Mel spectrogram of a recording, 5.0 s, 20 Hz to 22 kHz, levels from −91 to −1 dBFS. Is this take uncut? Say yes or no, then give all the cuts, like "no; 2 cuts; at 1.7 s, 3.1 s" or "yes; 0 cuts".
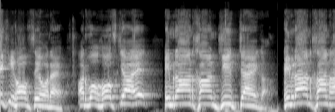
no; 2 cuts; at 2.3 s, 4.1 s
